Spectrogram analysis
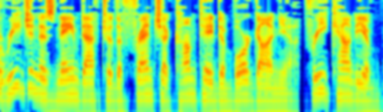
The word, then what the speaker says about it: Franche-Comté: Franche-Comté, French pronunciation, FKT, literally, free county.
